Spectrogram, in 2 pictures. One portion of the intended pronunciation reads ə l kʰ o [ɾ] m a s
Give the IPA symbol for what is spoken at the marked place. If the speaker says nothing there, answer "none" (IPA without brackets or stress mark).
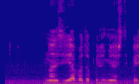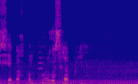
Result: ɾ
